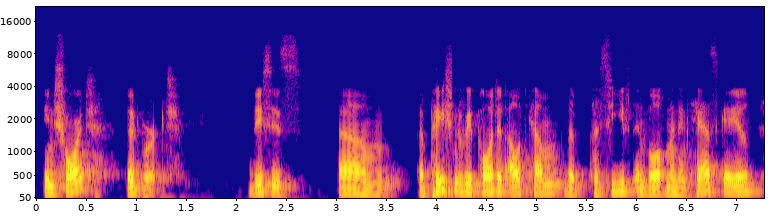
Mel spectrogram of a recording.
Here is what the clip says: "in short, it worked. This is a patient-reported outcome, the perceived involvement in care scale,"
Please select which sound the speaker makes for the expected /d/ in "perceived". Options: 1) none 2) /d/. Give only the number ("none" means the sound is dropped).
2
